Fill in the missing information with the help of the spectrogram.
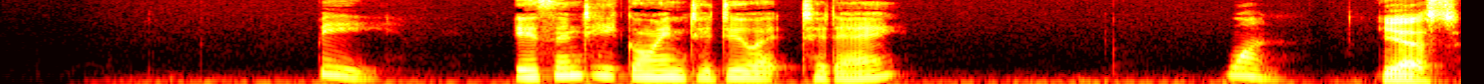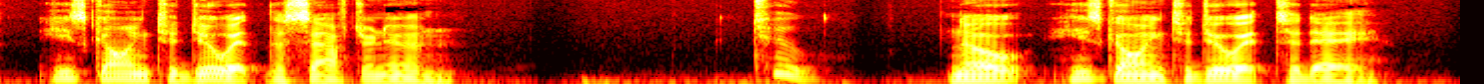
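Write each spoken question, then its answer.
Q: Isn't he going to do it today?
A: 1: Yes, he's going to do it this afternoon.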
